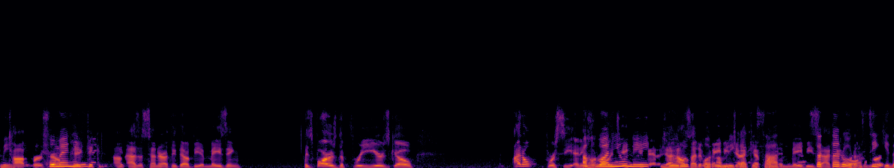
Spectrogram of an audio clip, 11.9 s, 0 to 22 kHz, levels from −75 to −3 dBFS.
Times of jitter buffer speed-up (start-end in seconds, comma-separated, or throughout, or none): none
